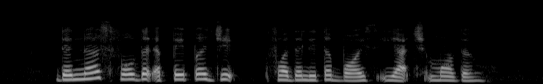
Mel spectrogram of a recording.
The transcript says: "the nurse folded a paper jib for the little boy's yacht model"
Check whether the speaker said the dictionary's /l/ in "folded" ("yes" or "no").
yes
